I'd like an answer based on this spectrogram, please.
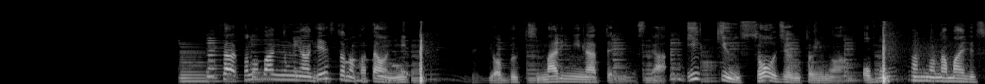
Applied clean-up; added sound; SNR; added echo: neural mask model RNNoise.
